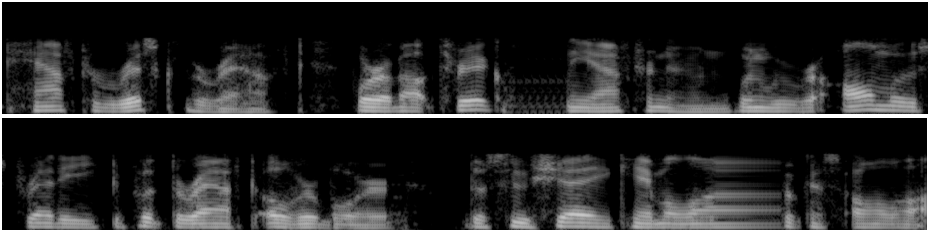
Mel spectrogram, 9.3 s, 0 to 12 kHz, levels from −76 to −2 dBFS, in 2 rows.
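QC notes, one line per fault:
Throughout, iLBC codec: everything above 4 kHz is gone and the voice is plainly rough and synthetic, consistent with iLBC's 15.2 kbps mode. Unlike a plain low-pass, the excitation itself sounds coarse.
2.52–2.86 s, 6.50–6.68 s and 8.22–8.55 s, lost iLBC frames: the first and last gaps are each about 320 ms of held, slightly buzzy vowel, repeated pitch cycles mixed with noise and fading. The middle one is about 140 ms of shorter dropouts scattered over 160 ms, none much longer than 70 ms. Unlike silence or clicks, each gap is filled. The voice is right again almost at once because each frame decodes alone.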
